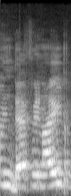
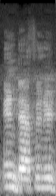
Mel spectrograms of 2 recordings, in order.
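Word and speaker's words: indefinite: लेकिन कई लोग बेटा स्पेलिंग के अकॉर्डिंग इसको इंडेफिनाइट बोल देते बेटा, लेकिन आपने इसको इंडेफिनाइट नहीं बोलना। क्या बोलना है बेटा? आपने इसको इंडेफिनिट ही बोलना है।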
